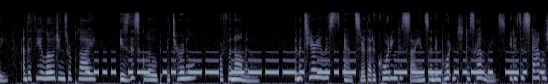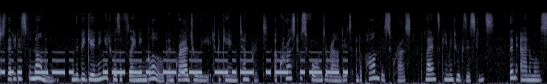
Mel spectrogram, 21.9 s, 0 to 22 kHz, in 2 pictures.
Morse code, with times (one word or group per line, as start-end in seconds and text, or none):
1.7-7.1 HA39K
7.7-12.4 JFNHG
13.0-17.9 PKKAP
